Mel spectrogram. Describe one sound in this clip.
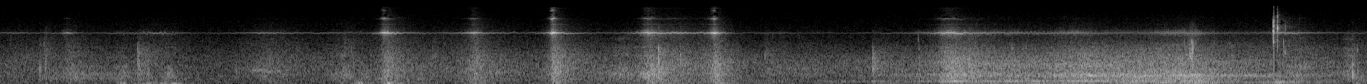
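A man speaks calmly through a headset microphone, as if teaching.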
